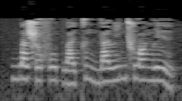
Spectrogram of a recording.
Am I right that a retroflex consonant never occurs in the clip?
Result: no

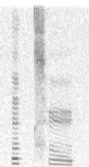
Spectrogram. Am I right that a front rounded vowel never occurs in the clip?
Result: no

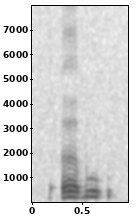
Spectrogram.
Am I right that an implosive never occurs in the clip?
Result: no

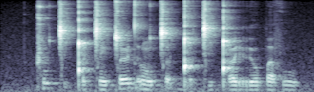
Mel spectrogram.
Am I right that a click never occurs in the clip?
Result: no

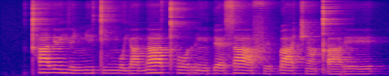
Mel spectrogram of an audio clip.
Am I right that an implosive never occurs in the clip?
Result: no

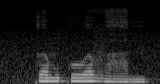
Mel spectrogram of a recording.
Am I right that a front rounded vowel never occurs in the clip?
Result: yes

